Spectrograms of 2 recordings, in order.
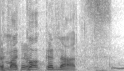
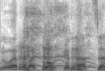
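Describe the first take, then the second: First: Slow, drawn-out Jamaican repeat; Jamaican accent. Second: Loud, high Jamaican shout; Jamaican accent. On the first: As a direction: stretch it out slowly in a Jamaican accent. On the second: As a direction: call it out in a hammed-up Jamaican accent. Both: Pretend. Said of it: "That's Jamaican".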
